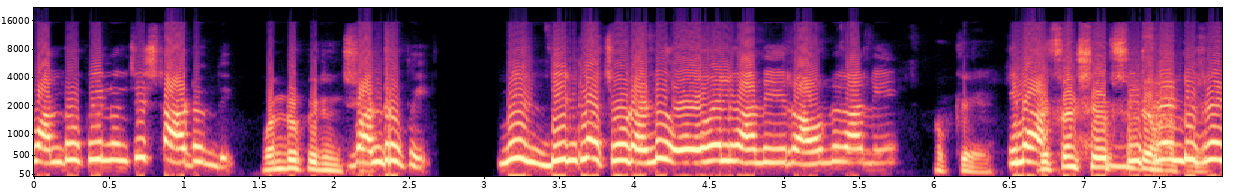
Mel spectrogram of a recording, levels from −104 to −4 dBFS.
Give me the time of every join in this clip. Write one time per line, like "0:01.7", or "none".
none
